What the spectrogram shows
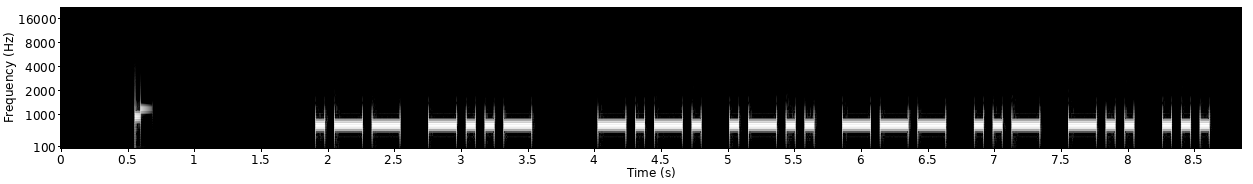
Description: Morse code, heard as a keyed tone, about 17 wpm, 700 Hz. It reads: WX CLOUDS
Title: K1USN SST QSO Practice 17wpm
